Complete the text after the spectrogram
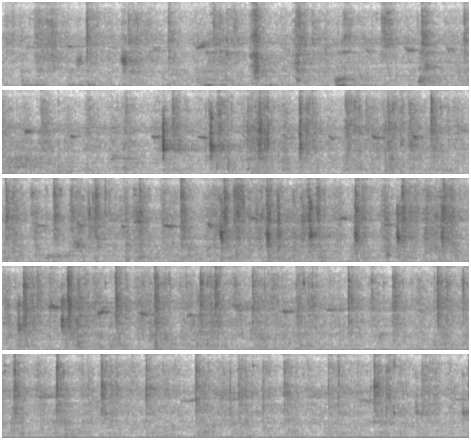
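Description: Horse hooves thud softly on sand in a large indoor arena.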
